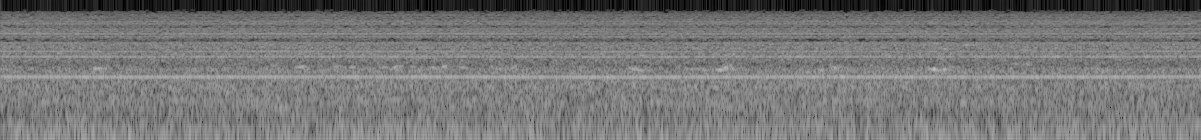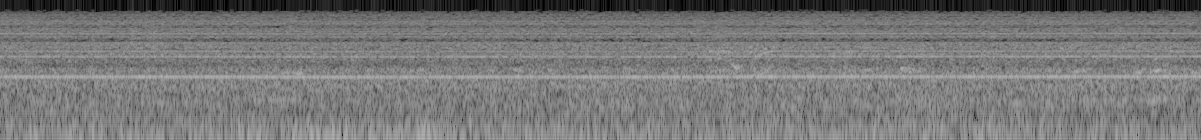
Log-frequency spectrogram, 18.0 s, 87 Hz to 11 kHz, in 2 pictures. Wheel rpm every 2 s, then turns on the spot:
0, 0, 0, 0, 0, 0, 0, 0, 0.
none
